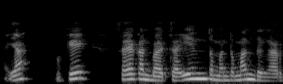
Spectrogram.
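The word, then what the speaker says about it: 要: Nomor 16 yao. Yao nada 4 ya.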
